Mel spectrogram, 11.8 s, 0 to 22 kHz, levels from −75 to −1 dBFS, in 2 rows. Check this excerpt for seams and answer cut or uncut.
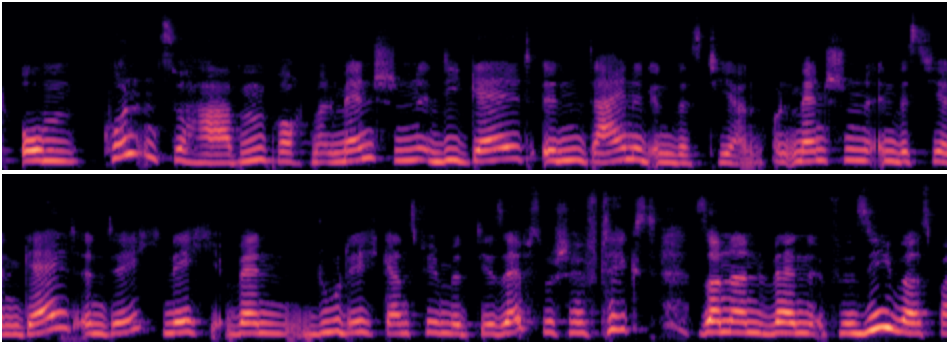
cut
